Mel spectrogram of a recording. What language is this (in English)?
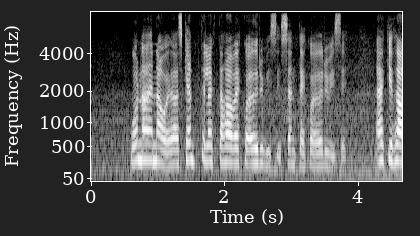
Icelandic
